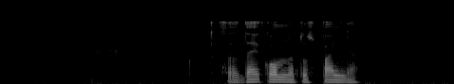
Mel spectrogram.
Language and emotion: Russian, neutral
